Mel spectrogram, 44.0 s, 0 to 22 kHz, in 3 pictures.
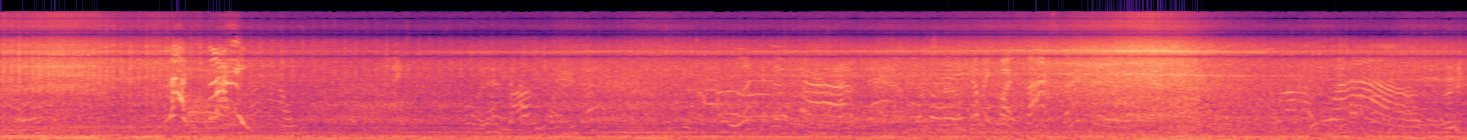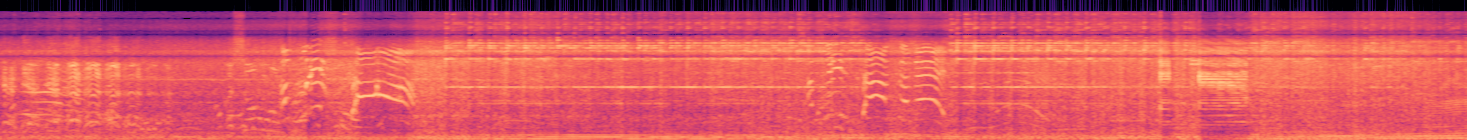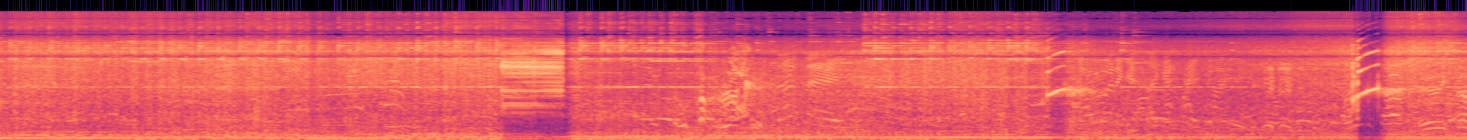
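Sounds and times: motorcycle engines rumbling: 0:00.0 - 0:44.0
spectators calling out: 0:16.4 - 0:44.0.

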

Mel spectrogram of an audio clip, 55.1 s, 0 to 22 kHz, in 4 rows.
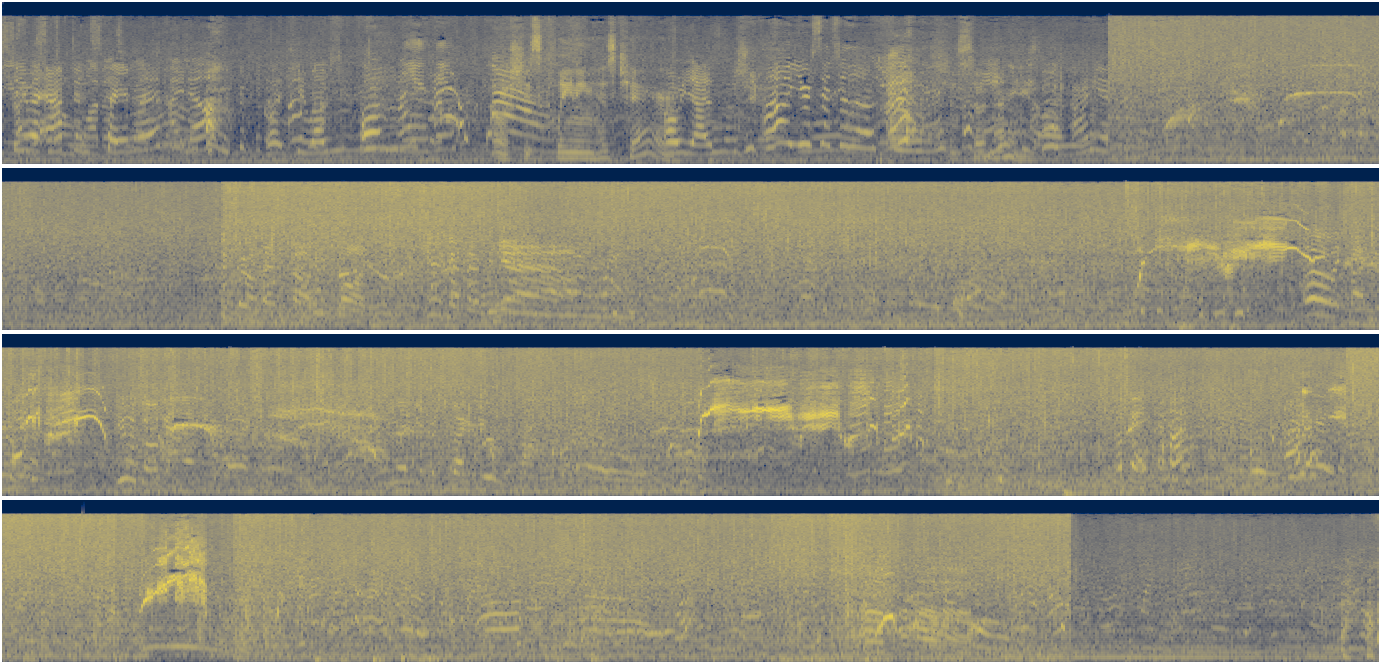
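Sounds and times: water jets splattering on concrete: 0:00.0 - 0:53.4
child squealing: 0:29.2 - 0:31.4, 0:34.3 - 0:36.8, 0:42.7 - 0:43.4.

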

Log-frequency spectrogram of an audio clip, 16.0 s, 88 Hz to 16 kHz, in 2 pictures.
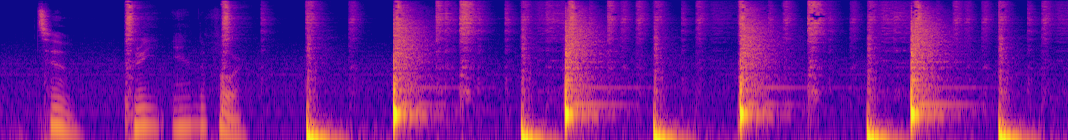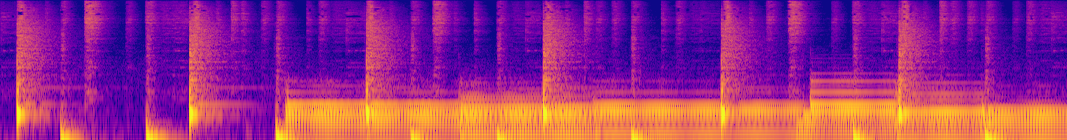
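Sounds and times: electronic drum kit beat: 0:01.0 - 0:16.0.

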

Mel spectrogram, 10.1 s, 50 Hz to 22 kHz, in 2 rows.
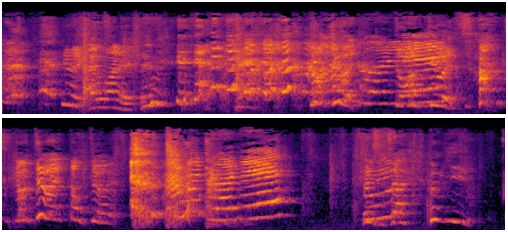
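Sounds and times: person coughing: 0:06.3 - 0:07.2.

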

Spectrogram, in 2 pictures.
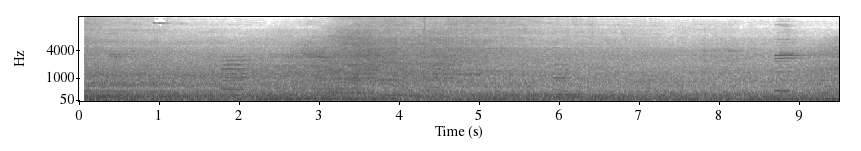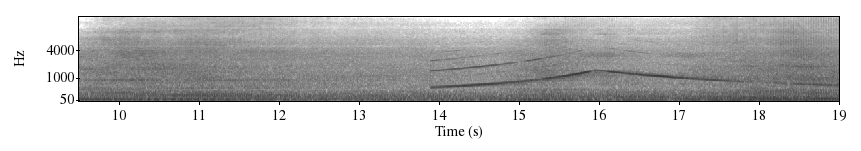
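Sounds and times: vehicles passing: 0:00.1 - 0:19.0.

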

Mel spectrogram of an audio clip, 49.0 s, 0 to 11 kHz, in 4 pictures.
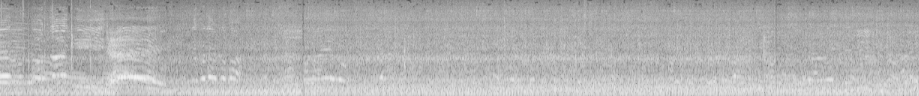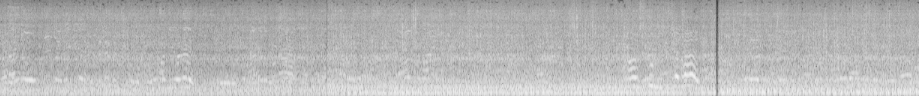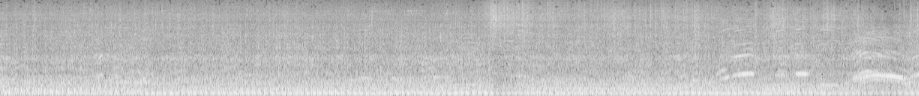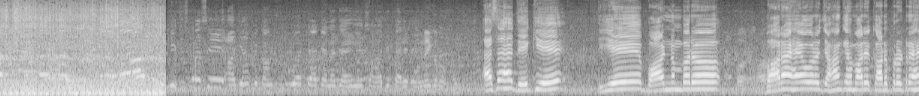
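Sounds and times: crowd chatter: 0:00.0 - 0:44.7, 0:46.4 - 0:47.1
concrete mixer engine running: 0:00.0 - 0:49.0.

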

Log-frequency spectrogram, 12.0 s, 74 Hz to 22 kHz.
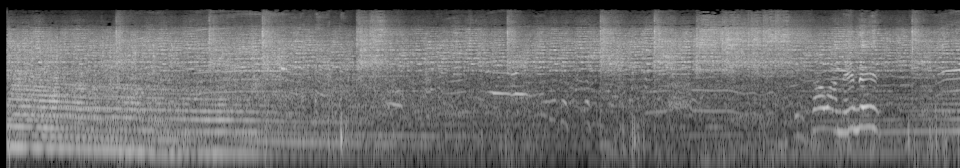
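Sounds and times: propeller plane flying past: 0:00.1 - 0:12.0.

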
